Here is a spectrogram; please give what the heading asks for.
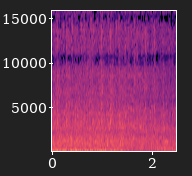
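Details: Chevrolet Duramax diesel at idle with the AC on, after recharging the refrigerant: idle clatter, steady low rumble and an even rushing note, no squeal or grinding; the compressor clutch is engaged, cold air is blowing, and it runs normally.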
